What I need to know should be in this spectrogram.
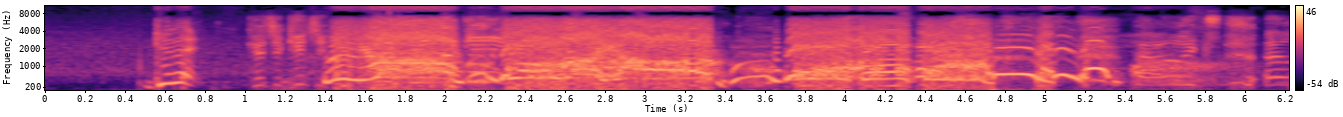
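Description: A large crowd roars and cheers loudly in a stadium.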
